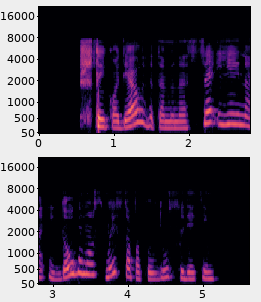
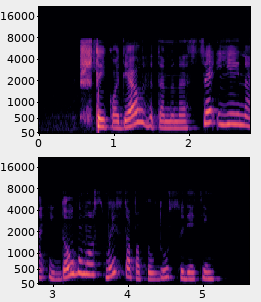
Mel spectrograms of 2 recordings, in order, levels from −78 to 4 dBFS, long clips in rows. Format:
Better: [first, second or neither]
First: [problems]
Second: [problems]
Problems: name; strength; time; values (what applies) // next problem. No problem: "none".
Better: second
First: noise reduction (neural mask model Resemble Enhance denoiser)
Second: none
